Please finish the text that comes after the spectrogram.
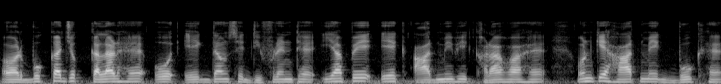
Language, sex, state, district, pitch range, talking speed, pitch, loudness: Hindi, male, Jharkhand, Sahebganj, 115-130 Hz, 210 wpm, 120 Hz, -20 LUFS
